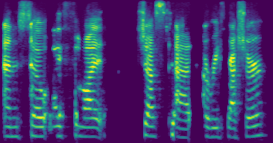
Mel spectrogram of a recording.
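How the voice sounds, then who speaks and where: A woman's voice: mid-range voice, level tone, slow pace, bright, forceful tone, no echo, poor audio. An American woman co-hosting an informal English lesson in a conversational teaching style. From Pennsylvania, USA.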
